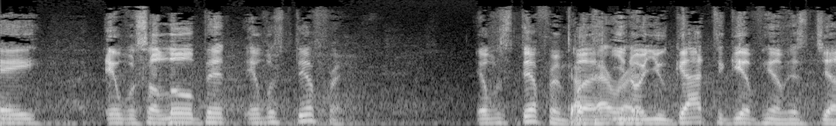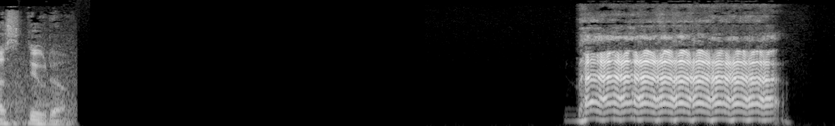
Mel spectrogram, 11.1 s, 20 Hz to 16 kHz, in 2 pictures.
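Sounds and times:
speech: 0.0s - 2.4s, 3.2s - 6.1s, 9.4s - 9.8s
goat bleating with quavering vibrato: 9.4s - 10.8s.

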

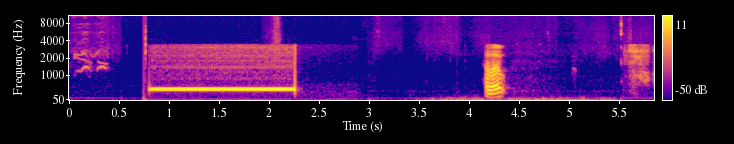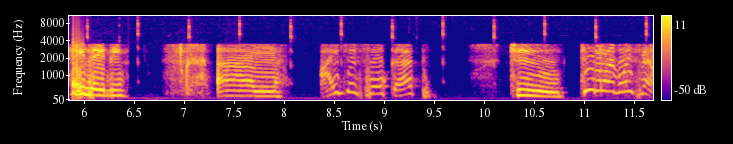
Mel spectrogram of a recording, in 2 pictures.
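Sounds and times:
ringback tone of an outgoing phone call: 0.8s - 2.3s
speech: 5.9s - 6.5s, 7.7s - 9.6s, 10.3s - 11.6s.

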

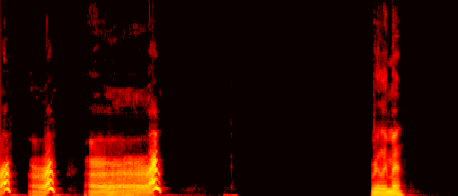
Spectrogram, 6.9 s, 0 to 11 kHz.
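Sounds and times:
speech: 0.0s - 0.2s, 5.6s - 6.2s
dog growling: 0.0s - 2.5s.

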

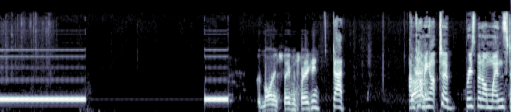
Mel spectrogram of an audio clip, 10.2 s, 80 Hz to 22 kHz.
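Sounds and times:
telephone dial tone while a call is being placed: 0.0s - 1.8s, 4.1s - 4.6s
speech: 5.2s - 7.0s, 8.2s - 10.2s.

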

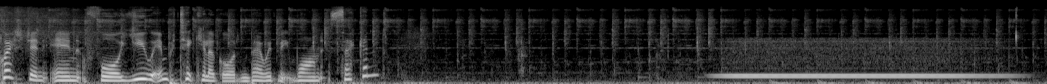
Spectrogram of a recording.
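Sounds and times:
speech: 0.0s - 4.0s
phone line noise: 7.1s - 10.2s
steady telephone dial tone on a failing radio phone-in call: 7.1s - 10.2s.

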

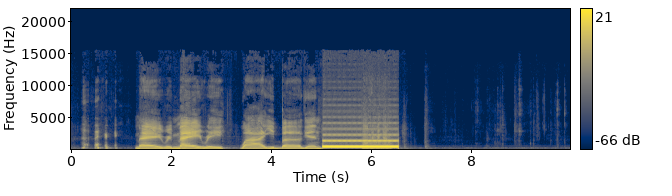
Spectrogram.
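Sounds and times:
speech: 0.5s - 5.2s, 5.8s - 6.4s
telephone ringing with a steady electronic tone: 5.0s - 6.6s.

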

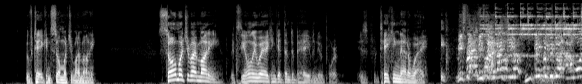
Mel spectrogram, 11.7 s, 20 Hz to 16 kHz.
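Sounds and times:
speech: 0.5s - 2.0s, 3.2s - 11.6s
bell ringing with bright sustained high tones: 9.3s - 11.6s.

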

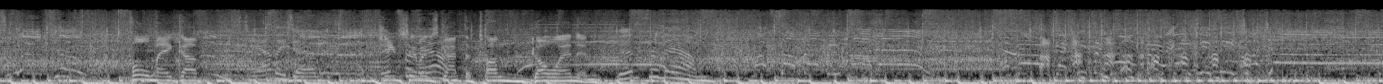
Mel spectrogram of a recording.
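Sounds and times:
booming live rock music: 0.0s - 13.8s
dense crowd screaming and cheering: 0.0s - 13.8s
laughter: 0.0s - 13.8s
speech: 1.3s - 8.8s.

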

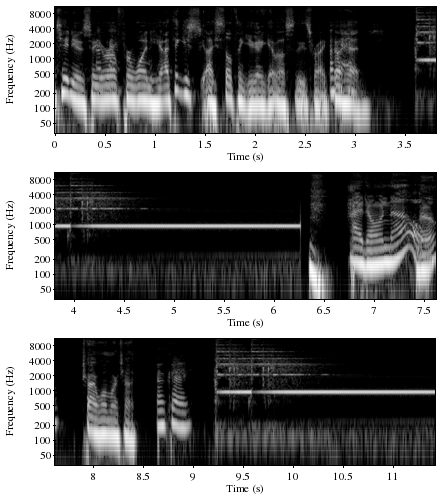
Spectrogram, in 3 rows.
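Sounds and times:
speech: 0.0s - 3.7s, 6.8s - 9.1s
gas station driveway bell ringing as a car drives over the hose: 3.6s - 6.2s, 9.2s - 11.4s.

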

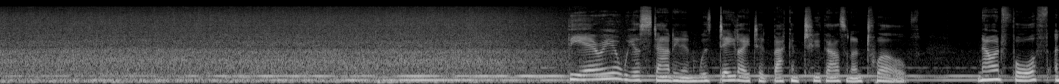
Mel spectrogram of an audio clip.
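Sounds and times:
running river water rushing: 0.0s - 6.5s
speech: 5.7s - 9.2s, 9.8s - 10.5s.

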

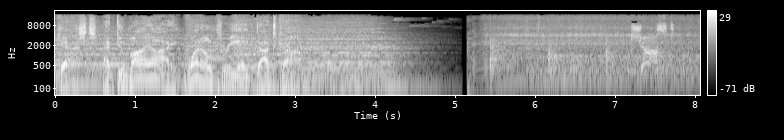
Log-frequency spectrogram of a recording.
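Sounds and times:
speech: 0.1s - 3.2s, 7.5s - 7.8s
power drill whirring: 5.2s - 8.0s.

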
